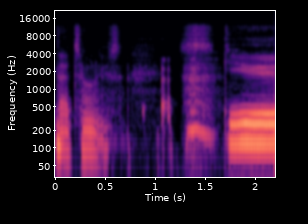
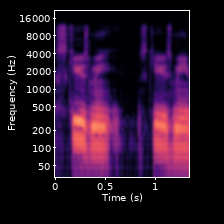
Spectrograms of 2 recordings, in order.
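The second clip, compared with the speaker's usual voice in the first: slow, weighty, manly-sounding delivery. Showing a simple way to say excuse me when squeezing past someone, manly tone. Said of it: "maybe manly, that tone".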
